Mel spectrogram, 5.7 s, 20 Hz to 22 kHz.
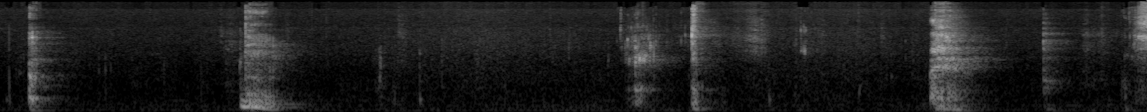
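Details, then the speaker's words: Intractable hiccups present since March 2, 2018, for over a year and not improving, with visible stomach movement: about five brief, abrupt throat sounds at irregular intervals in a quiet room. "so this is just an update of my hiccup I'll probably do another video again tomorrow intractable hiccups that's what they're calling it"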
